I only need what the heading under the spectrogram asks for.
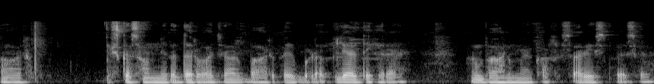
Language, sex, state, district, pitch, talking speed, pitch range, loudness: Hindi, male, Uttarakhand, Tehri Garhwal, 105 Hz, 165 wpm, 100-110 Hz, -20 LUFS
